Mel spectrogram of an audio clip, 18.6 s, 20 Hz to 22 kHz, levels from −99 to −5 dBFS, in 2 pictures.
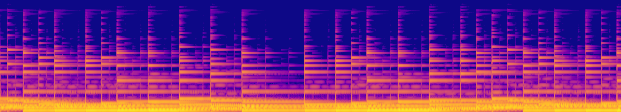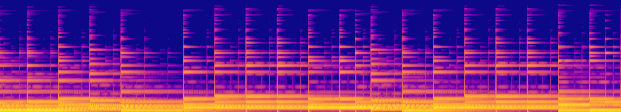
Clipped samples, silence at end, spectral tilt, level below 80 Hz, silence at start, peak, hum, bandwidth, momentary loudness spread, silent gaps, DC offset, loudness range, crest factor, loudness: under 0.1%; 0 s; -9.5 dB/octave; -38 dBFS; 0 s; -2 dBFS; none; 5.6 kHz; 5 LU; none; under 0.1%; 2 LU; 12 dB; -15 LUFS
